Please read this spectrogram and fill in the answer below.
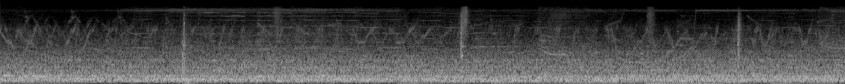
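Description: Dense, noisy experimental music: several tracks layered over one another in a thick, steady wash with faint drones, broken by a few sharp clicks.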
